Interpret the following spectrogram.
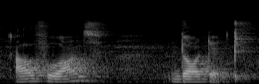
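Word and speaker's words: Alphonse Daudet: it's written by alforanz dotted that the actual pronunciation of his name in english okay alph once dotted and to remember the the name of any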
